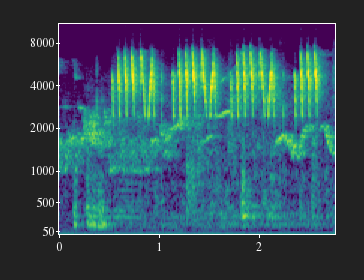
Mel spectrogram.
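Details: Bar-winged prinia song from a training recording for songbirds: four quick bursts of dry, buzzy pulsed notes, each under half a second, after a short whistled lead-in.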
